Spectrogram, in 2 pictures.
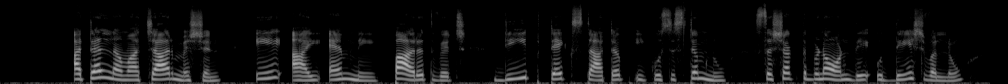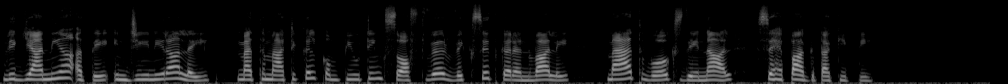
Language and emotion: Punjabi, neutral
